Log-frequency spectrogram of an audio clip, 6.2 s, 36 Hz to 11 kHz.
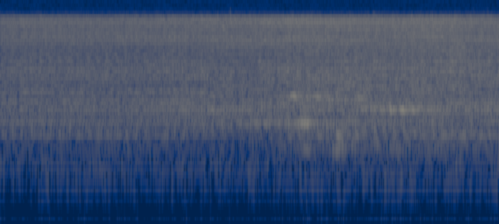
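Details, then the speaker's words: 2012 Honda Pilot cold start after sitting about two weeks, serpentine belt off: steady idle with a light, fairly quick tick that stops once warm; the bad idler tensioner pulley wasn't the cause, owner suspects lifters or timing belt tensioner. "noises still making some weird noises I know if you can hear it on the camera I was hoping it was the pulley and it was definitely bad almost sounds like lifters once it warms up it stops"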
